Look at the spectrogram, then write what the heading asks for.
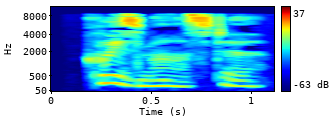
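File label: "quiz-master", British English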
